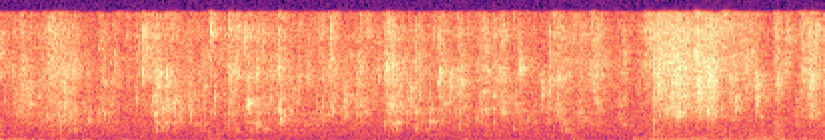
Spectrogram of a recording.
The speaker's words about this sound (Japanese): ミニトマトはヘタを取ってから洗います。ヘタの周り結構汚れがついているので、ヘタを取ってからお水で洗います。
